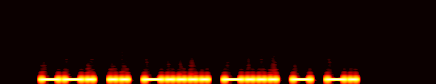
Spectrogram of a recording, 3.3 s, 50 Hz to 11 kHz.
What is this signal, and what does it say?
Morse code, heard as a keyed tone, about 28 wpm, 700 Hz. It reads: GI6BTN
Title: DXCC-100 Call Signs - 6 Characters - Repeated 3x - 28wpm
